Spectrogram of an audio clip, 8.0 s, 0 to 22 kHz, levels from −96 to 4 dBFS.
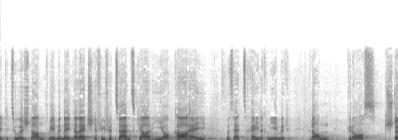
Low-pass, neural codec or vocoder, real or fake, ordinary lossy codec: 14.4 kHz; none; real; none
